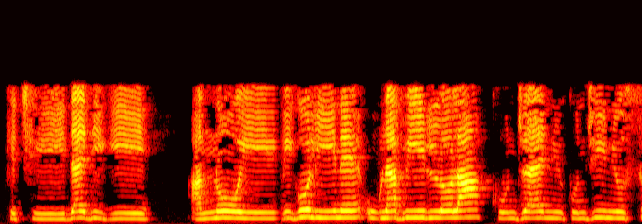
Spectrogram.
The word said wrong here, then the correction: Genus: Non genius, non c'è la I, vedi, ogni volta che aggiungi una I il disegno diventa sempre più piccolo. – No, questa cosa poi non me la perdonano, dai. – Ogni volta che aggiungi una I diventa sempre più piccolo. – Sentiamolo dalle tue suadenti labbra. – Che cosa? No, è la pronuncia esatta? – Sentiamo. – Allora, in italiano è genus, senza nessuna I.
